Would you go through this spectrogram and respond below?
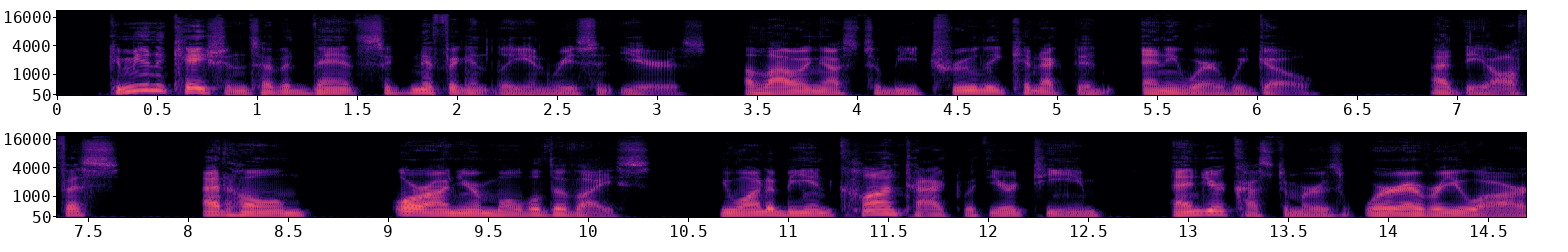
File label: Narration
